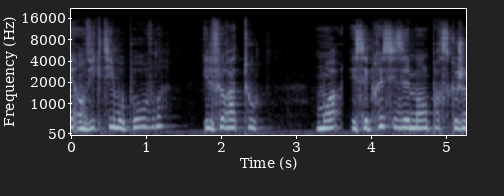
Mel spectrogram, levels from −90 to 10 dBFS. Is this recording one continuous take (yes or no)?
no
